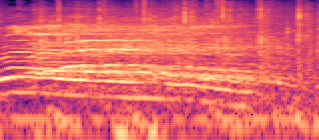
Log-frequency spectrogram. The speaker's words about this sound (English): First time Petersfield's had two potential town criers, and they ought to give them a really big cheer and a thank you.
